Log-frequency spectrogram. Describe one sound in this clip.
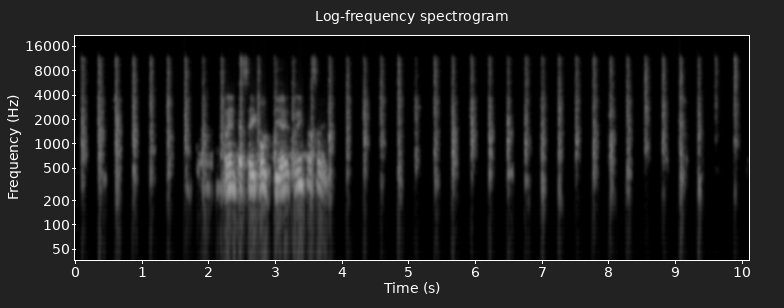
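A man briskly pats his arms and chest with his hands in a steady rhythm.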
